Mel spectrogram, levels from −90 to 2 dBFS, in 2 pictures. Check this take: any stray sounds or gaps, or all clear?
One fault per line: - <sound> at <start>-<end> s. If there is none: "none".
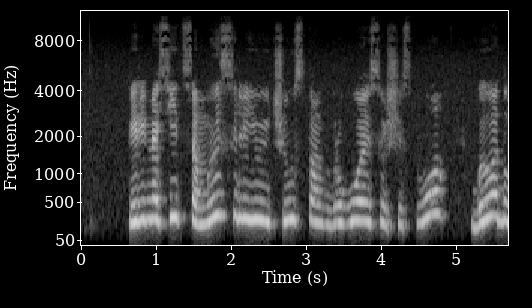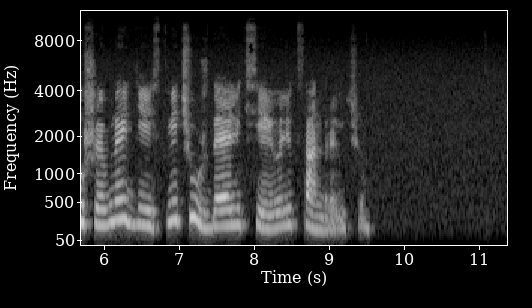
none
